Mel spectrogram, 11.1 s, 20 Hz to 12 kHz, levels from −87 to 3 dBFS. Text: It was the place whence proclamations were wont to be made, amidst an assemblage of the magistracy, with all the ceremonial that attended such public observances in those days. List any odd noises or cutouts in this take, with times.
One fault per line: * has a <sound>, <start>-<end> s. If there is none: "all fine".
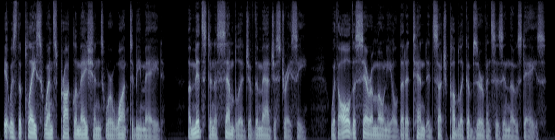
all fine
